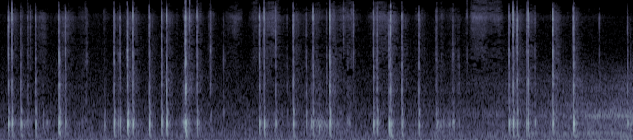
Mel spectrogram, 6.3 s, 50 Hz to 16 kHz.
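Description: Long acrylic nails tap and scratch the illustrated glossy cover of a medium, solid paperback book ("Pradevojčica") held upright. The result is a quiet, rapid run of crisp, bright clicks with a dull tone around 500 Hz. Each tap dies away almost instantly, and soft scratching fills the gaps between them.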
